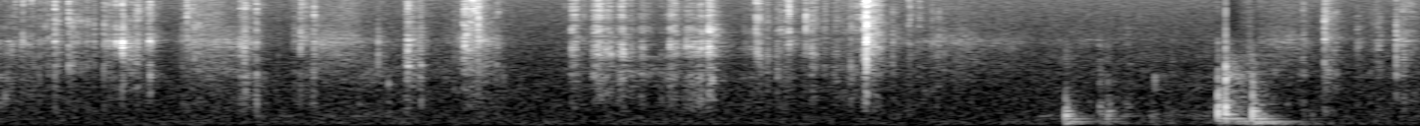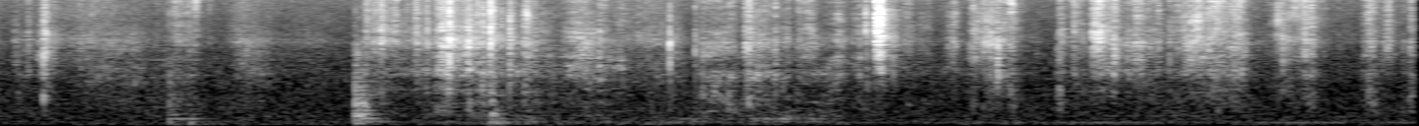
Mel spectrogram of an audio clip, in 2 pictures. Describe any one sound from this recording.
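Paper crinkles and rustles between fingers close up.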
